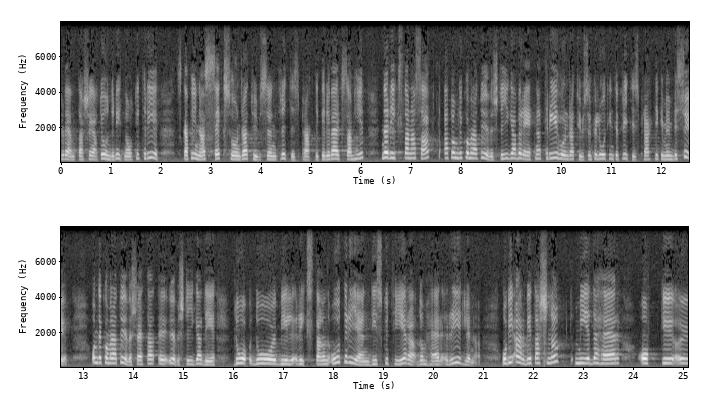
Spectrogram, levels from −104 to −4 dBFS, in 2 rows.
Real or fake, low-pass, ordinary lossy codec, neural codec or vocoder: real; none; none; none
